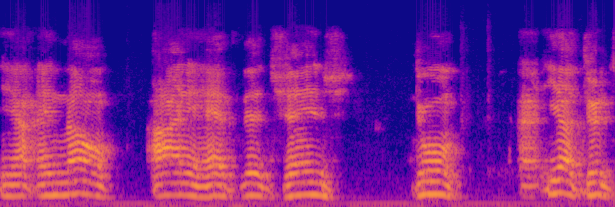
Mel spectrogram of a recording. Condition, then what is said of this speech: ALS (motor neuron disease). It wasn't all my problems about voice and use hands and arms.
